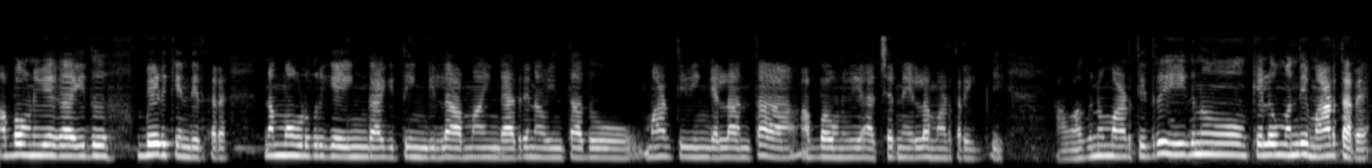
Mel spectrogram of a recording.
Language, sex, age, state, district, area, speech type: Kannada, female, 30-45, Karnataka, Vijayanagara, rural, spontaneous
